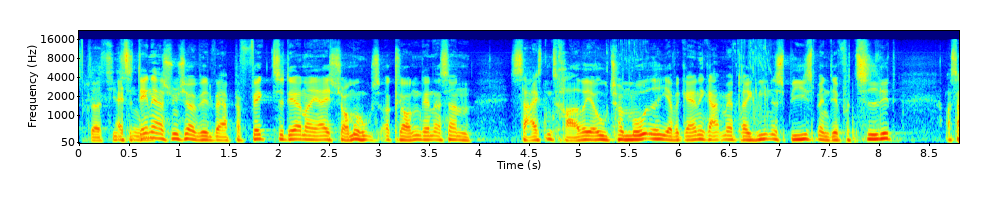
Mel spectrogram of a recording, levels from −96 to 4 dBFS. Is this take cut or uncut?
uncut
